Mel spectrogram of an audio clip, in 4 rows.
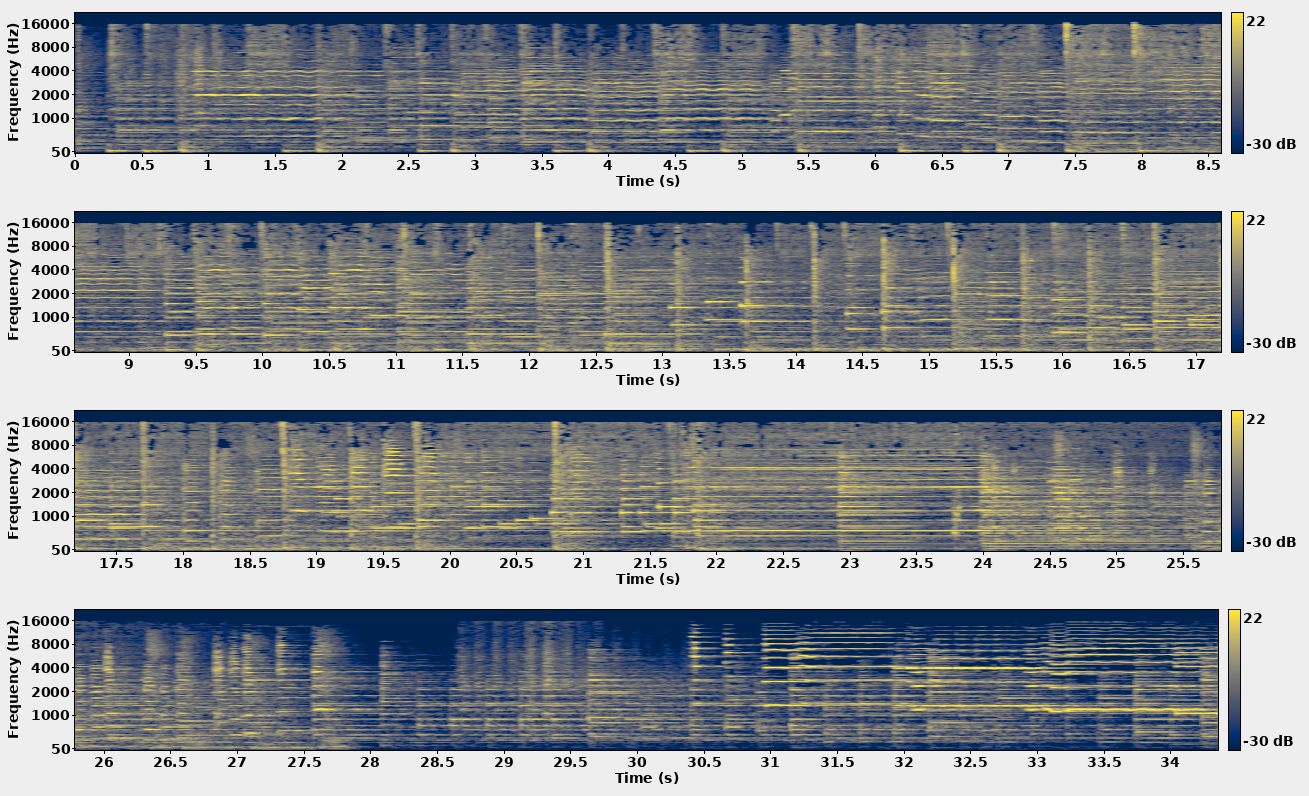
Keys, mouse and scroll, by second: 0.7 click, 1.7 click, 2.7 right click, 3.7 click, 5.0 click, 6.3 click, 7.4 click, 8.3 right click, 9.3 click, 10.6 click, 11.7 BackSpace, 13.0-14.1 typing, 14.9 click, 15.6 click, 16.9-25.5 drag, 25.6 click, 26.0 click, 26.6 0, 27.3 click, 28.2-30.1 drag, 30.3-30.7 scroll up 1, 31.1 scroll down 1, 31.7-32.1 scroll up 2, 33.2-34.3 drag.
